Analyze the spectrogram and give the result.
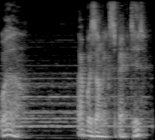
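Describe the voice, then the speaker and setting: An actor playing a steady, dryly sardonic heroic commander in a fantasy game. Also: male voice, low voice, slow pace. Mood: dryly surprised. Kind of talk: dramatic fantasy game acting. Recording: echoey, music behind.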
